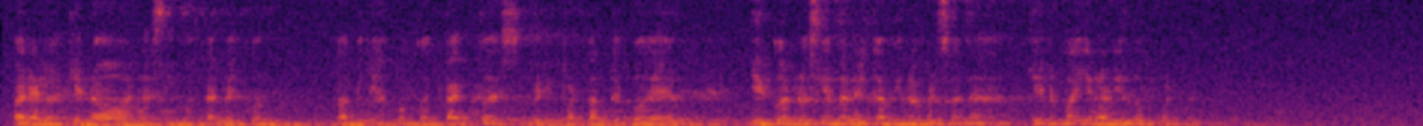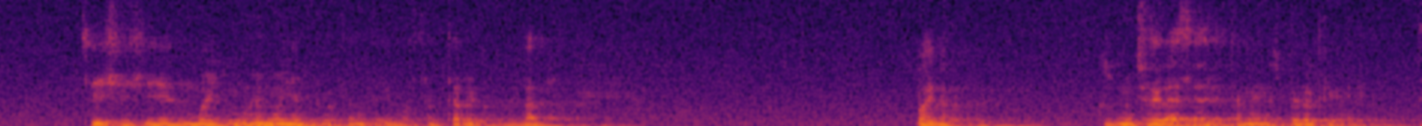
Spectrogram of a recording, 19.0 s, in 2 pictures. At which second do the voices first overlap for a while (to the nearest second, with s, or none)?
none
